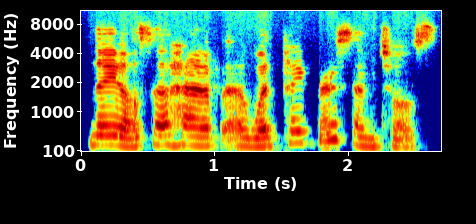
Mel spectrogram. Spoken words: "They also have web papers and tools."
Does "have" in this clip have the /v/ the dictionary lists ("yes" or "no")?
yes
